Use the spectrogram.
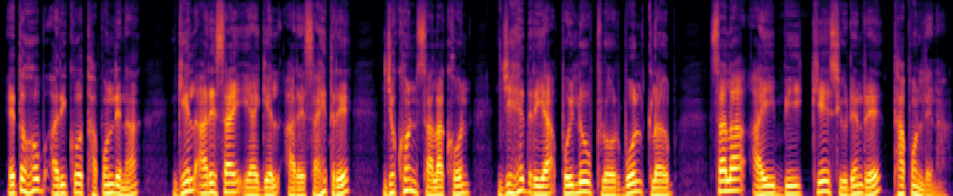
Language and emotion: Santali, neutral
